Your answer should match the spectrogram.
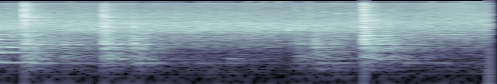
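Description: Bacon sizzles steadily in a pan for carbonara, a constant hiss broken by a few sharp clacks of a utensil against the pan, close by with no talking.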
